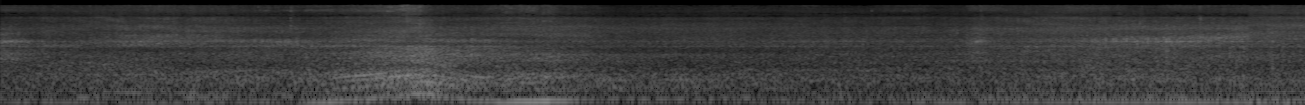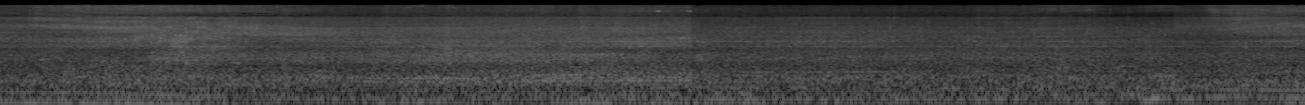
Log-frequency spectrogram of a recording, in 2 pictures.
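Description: Street traffic on rain-wet roads: a steady hiss of tyres and engines, with vehicles passing. The loudest pass-by comes about five seconds in, and another around eighteen seconds.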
